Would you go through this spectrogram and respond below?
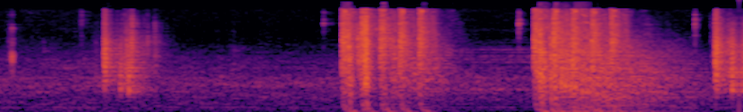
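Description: Gunfire in Star Citizen comes as a brief shot followed by two sustained bursts of rapid automatic fire, fairly loud against a quiet background, with no talking.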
